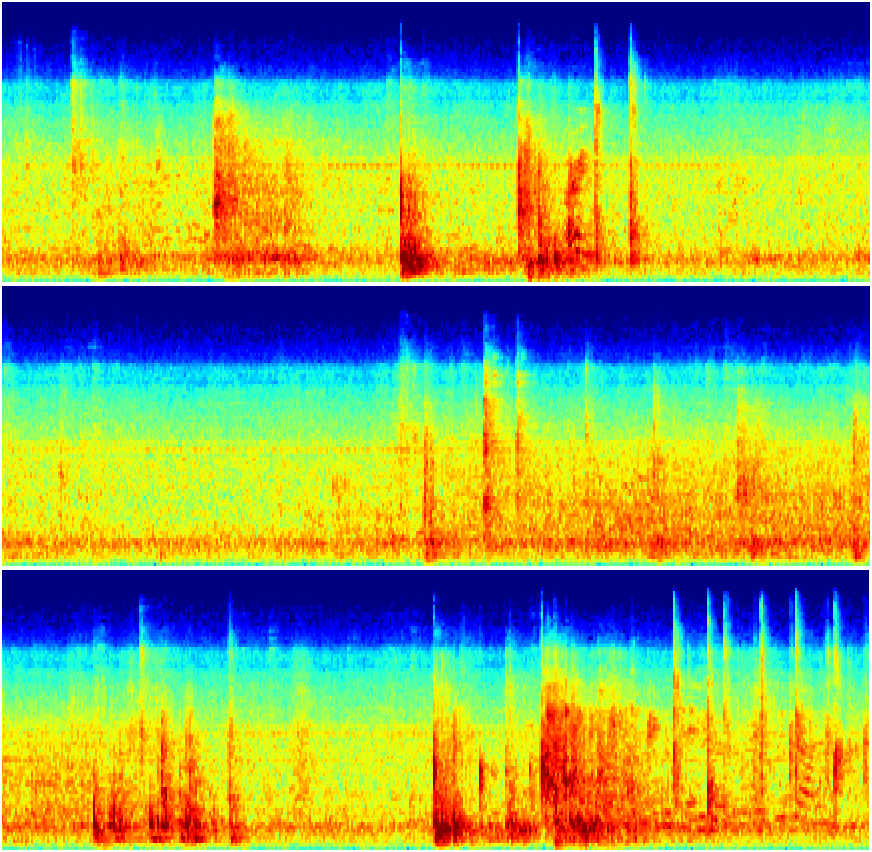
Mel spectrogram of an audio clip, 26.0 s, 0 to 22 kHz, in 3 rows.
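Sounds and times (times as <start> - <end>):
bowling balls rolling: 21.6 - 26.0.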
